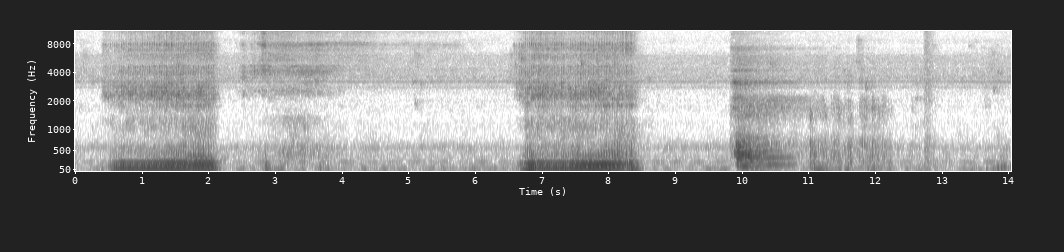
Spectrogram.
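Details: Loud, deep, rumbling snores with quieter breaths between, from a sleeping St. Bernard dog, snoring in a way the owner has not heard before: snoring.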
